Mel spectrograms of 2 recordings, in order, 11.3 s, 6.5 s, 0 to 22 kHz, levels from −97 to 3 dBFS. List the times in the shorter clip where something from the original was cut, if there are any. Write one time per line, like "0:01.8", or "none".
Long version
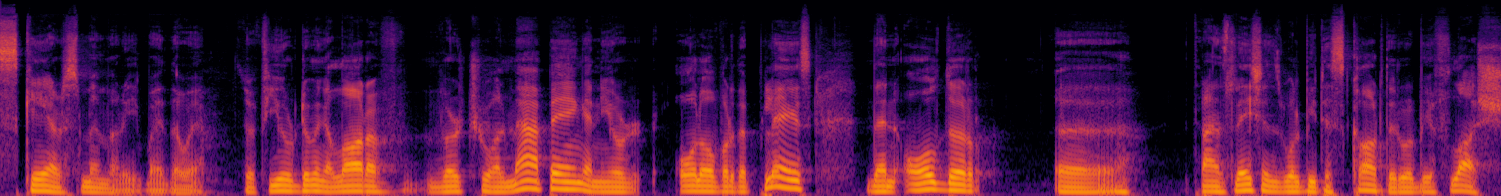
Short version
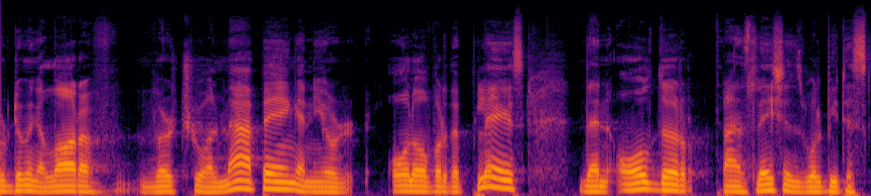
0:05.3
